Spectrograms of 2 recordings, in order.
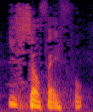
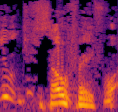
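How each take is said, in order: First: It is said in a deeper, lower voice. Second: It is said in a higher, lighter voice. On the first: A man is saying it. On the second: A woman is saying it.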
